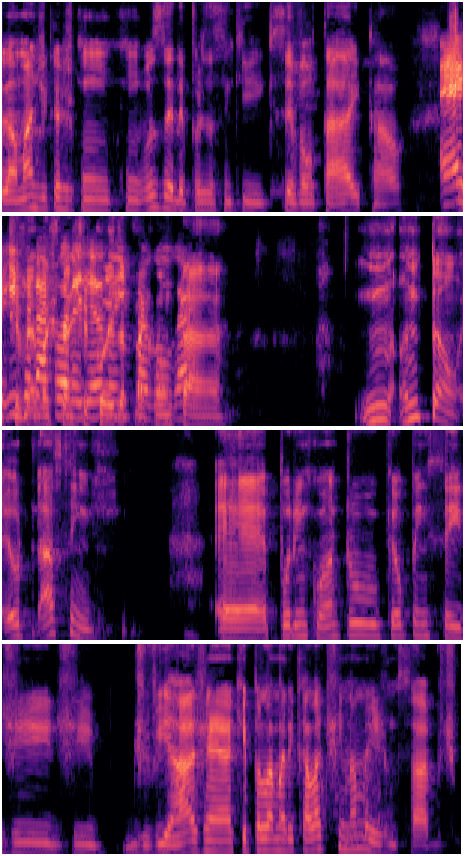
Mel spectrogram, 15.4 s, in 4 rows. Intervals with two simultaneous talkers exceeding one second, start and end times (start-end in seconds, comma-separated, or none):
3.8-5.5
